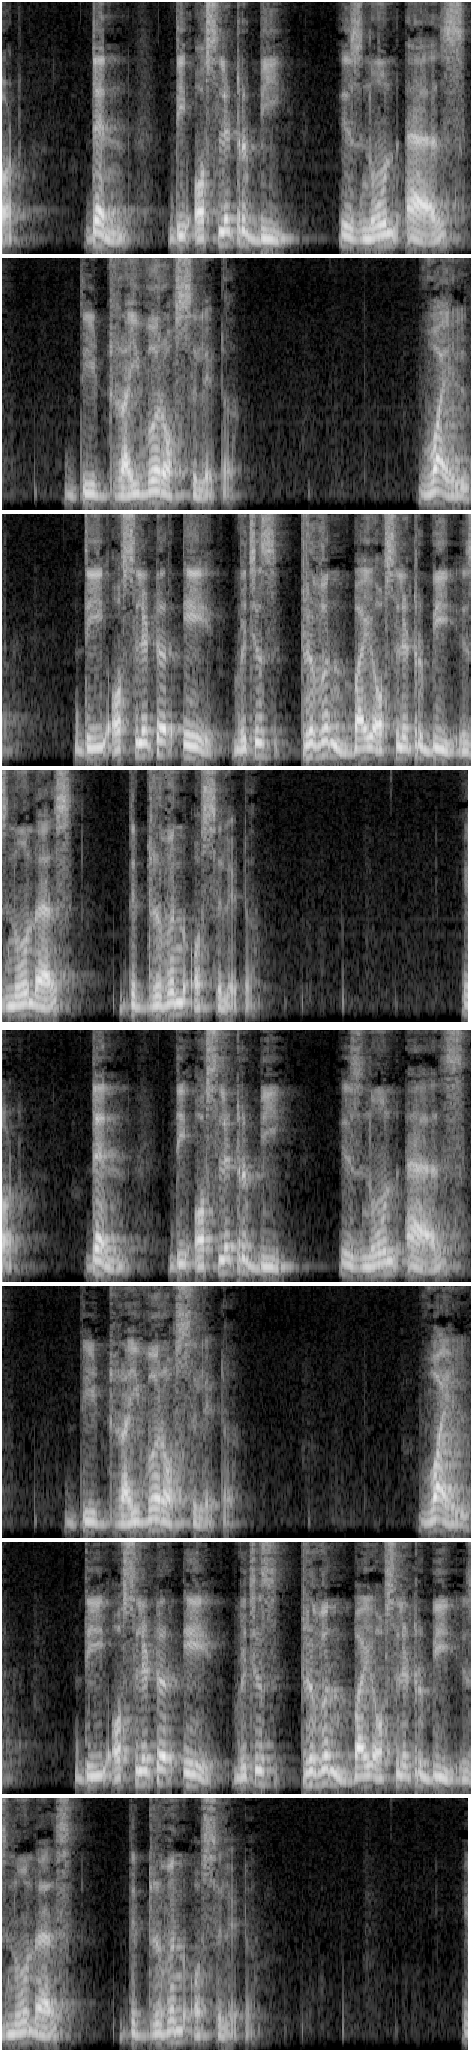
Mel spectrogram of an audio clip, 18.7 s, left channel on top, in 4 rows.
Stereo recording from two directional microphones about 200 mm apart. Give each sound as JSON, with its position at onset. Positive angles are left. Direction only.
{"t": 0.9, "sound": "speech", "side_deg": 40}
{"t": 8.9, "sound": "speech", "side_deg": 45}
